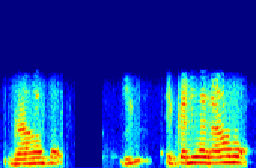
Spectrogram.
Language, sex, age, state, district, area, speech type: Sindhi, female, 60+, Maharashtra, Mumbai Suburban, rural, conversation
